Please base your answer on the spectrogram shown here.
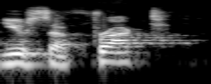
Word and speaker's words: usufruct: And so you've got usufruct, which some people mispronounce and throw the F word in there somehow.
